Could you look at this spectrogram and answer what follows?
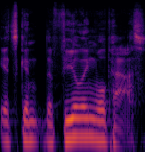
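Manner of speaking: ordinary talk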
